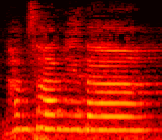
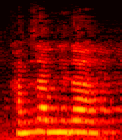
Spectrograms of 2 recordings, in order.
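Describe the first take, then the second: First: It is said warmly, with the mouth wide open. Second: It is said flatly, with little open-mouthed energy. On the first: The thanks comes sincerely from the heart. The speaker calls it right. "이렇게 입술을 쫙 벌리고 믿음에 우러나서" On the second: The thanks is only a formality. The speaker calls it wrong. "이런 게 아니잖아요"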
